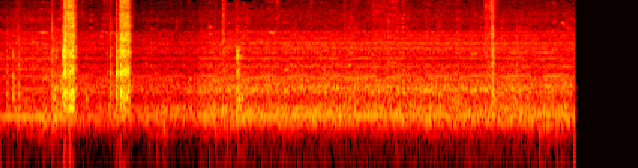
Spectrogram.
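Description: Two sharp mechanical clacks about a third of a second apart as a cabinet door's hinge hardware is worked, then a couple of light ticks over a steady room hum. The sound cuts off suddenly near the end.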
